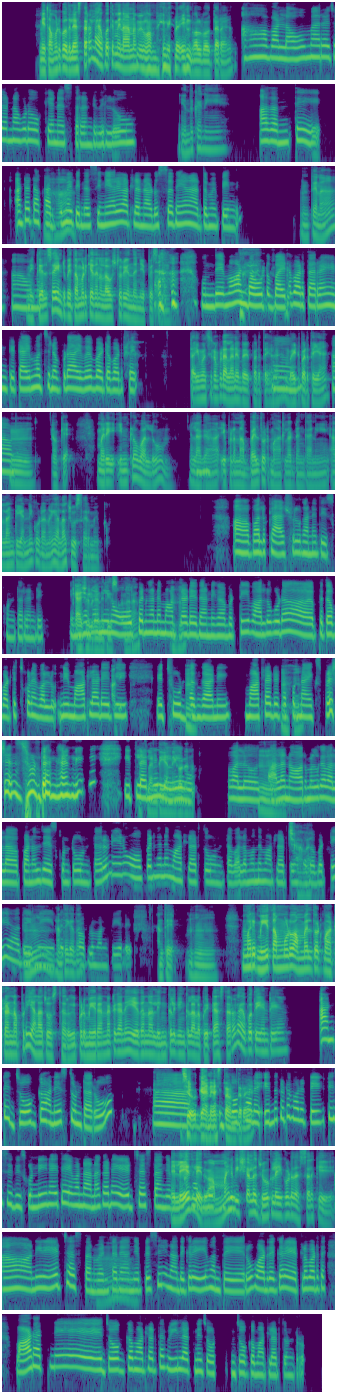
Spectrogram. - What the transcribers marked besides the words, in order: laughing while speaking: "మీ మమ్మీ ఇందులో ఇన్‌వాల్వవుతారా?"; in English: "లవ్"; in English: "సినారియో"; in English: "లవ్ స్టోరీ"; chuckle; in English: "క్యాజువల్‍"; in English: "కాజువల్"; in English: "ఓపెన్‍"; laughing while speaking: "ఎక్స్‌ప్రెషన్స్ చూడ్డం కానీ ఇట్లన్నీ లేవు"; in English: "నార్మల్‍గా"; in English: "ఓపెన్‍"; in English: "ప్రాబ్లమ్"; in English: "జోక్‌గా"; giggle; in English: "జోక్‌గా"; in English: "టేక్ ఇట్ ఈజీగా"; unintelligible speech; drawn out: "అట్నే"; in English: "జోక్‌గా"; in English: "జో జోక్‌గా"
- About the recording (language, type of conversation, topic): Telugu, podcast, అమ్మాయిలు, అబ్బాయిల పాత్రలపై వివిధ తరాల అభిప్రాయాలు ఎంతవరకు మారాయి?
